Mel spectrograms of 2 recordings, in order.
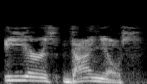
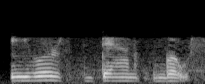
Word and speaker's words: Ehlers-Danlos: It's Ehlers-Danlos. Ehlers-Danlos. Then why do you spell it with an I?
